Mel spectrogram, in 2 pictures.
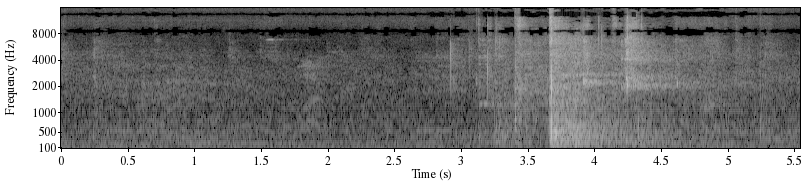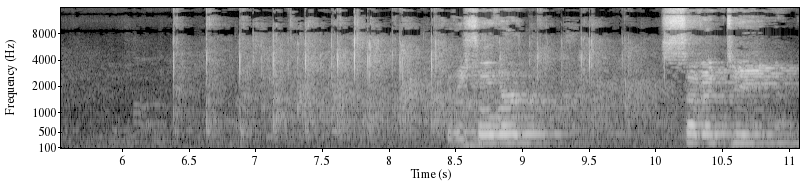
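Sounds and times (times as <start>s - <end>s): racket hitting shuttlecock: 3.1s - 4.7s
people clapping: 6.3s - 10.8s.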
